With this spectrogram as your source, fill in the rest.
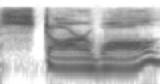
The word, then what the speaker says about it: Starwall: You can listen to me on Campaign Skyjacks and Starwall, spelled like narwhal, which is both publicly available, and also there are way more episodes on Patreon.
